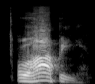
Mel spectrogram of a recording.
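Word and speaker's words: O'Hoppe: Do you pronounce the E or is it just oh hop? He's Irish. He would know this. This guy's got an Irish name. Anything with O in front of it, right? Like anything that ends in a vowel is Italian. Pitch fouls at the plate. One and two. Oh, Hoppy. Thank you. You do pronounce the Oh, Hoppy.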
